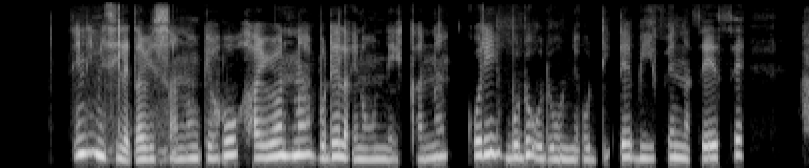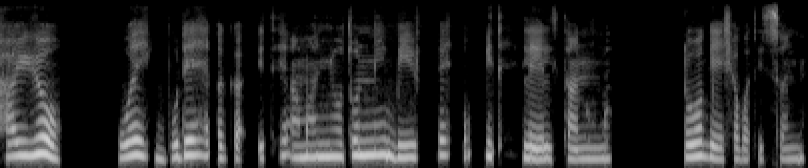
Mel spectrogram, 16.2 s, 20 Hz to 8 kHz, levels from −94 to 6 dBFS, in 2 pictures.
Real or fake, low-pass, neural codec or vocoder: fake; 7.2 kHz; vocoder, 44.1 kHz, 128 mel bands every 256 samples, BigVGAN v2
